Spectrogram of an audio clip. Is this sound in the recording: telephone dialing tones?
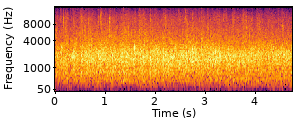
no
